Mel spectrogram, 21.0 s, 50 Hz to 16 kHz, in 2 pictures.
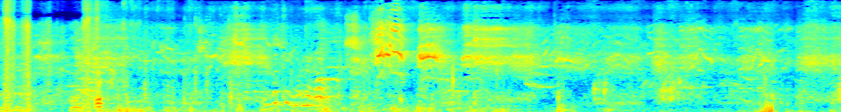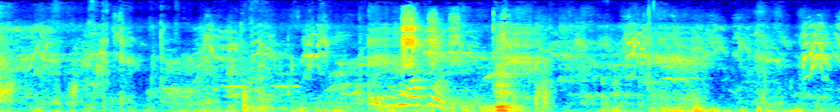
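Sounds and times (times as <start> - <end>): animal calls: 0.1 - 19.4.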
